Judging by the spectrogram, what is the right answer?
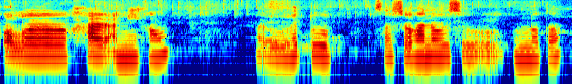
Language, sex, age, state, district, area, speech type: Assamese, female, 60+, Assam, Darrang, rural, spontaneous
